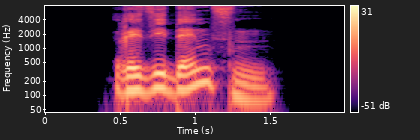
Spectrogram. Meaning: plural of Residenz
- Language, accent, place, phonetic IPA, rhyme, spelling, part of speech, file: German, Germany, Berlin, [ʁeziˈdɛnt͡sn̩], -ɛnt͡sn̩, Residenzen, noun, De-Residenzen.ogg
